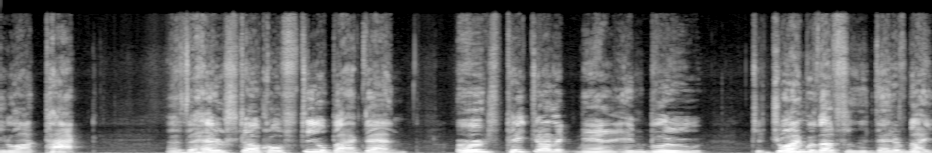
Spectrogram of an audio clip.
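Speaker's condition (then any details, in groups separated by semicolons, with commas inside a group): Parkinson's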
